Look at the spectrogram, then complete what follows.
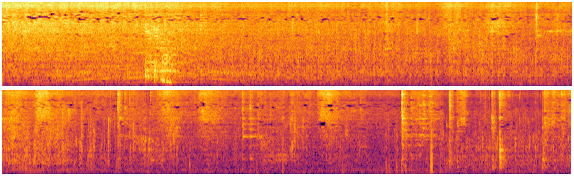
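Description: A hot oil tempering of cumin and dried chillies sizzles loudly as it hits the vegetable curry, a hiss that fades gradually, with a sharp metal clank about a second and a half in. Then a metal spatula stirs and scrapes around the metal pan, with light clicks.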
